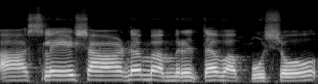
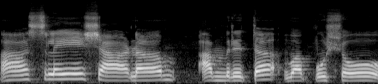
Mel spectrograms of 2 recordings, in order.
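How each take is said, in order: First: The first two words are run together. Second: The first two words are said separately.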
